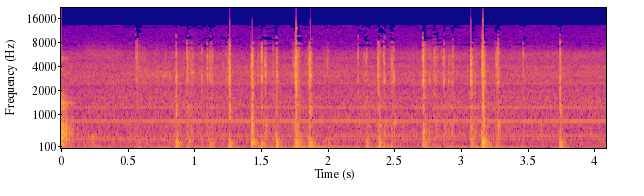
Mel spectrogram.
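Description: Computer keyboard keys clicking in a quick, irregular run as a word is typed.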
